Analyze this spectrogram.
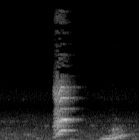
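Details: Talking parrot kept as a pet saying "mitthu guddu", a single harsh, buzzy syllable followed by a softer, lower drawn-out sound, indoors with little background noise.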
